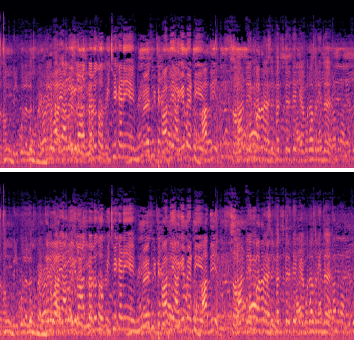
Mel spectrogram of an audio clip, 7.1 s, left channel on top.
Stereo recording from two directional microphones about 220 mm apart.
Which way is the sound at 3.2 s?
10° left (ahead or behind).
